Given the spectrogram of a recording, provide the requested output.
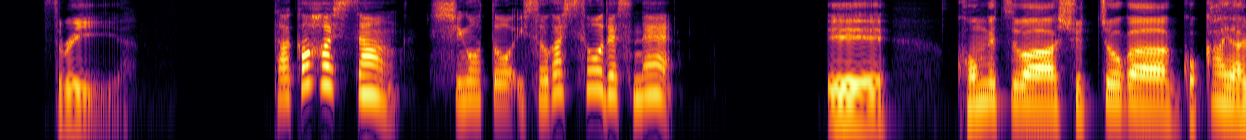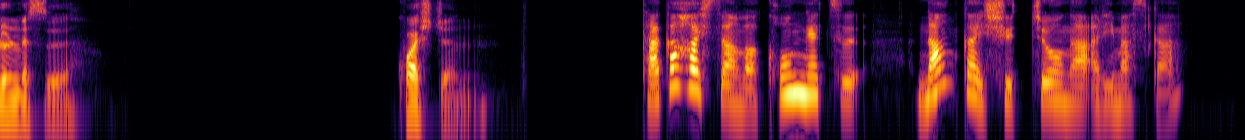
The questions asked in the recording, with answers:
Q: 高橋さんは今月何回出張がありますか?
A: 高橋さんは今月5回も出張があります。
